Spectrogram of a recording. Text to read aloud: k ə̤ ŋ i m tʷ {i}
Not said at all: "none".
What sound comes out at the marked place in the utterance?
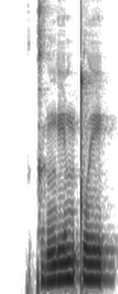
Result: i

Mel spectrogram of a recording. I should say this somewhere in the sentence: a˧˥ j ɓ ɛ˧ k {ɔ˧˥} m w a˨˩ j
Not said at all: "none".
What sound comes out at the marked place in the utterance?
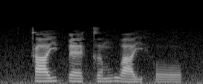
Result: ə˧˥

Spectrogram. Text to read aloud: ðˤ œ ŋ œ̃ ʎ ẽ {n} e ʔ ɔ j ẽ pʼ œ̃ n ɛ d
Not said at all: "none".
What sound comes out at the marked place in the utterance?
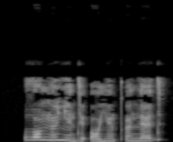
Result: d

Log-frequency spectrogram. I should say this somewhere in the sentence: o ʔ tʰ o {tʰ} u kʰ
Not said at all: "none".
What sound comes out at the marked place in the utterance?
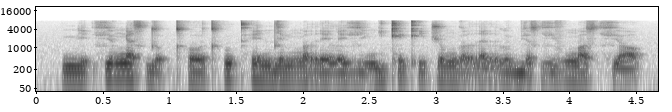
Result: tʰ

